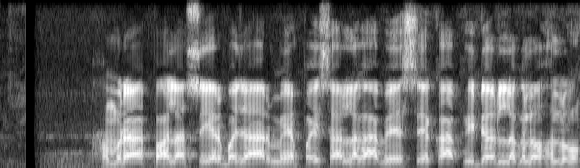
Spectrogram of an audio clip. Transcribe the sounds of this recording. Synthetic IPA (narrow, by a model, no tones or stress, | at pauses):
həmɾapəɦlaʃeːjəɾbəd͡ʒaːɾmẽpəɪsaləɡaːwesekaːpʰiɖəɾləɡloɦəloː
